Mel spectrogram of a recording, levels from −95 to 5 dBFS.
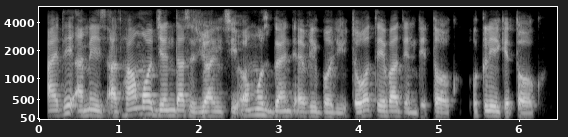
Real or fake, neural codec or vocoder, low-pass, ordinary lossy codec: fake; codec, 44.1 kHz, 7.8 kbps, Pupu-Codec; 5.4 kHz; none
